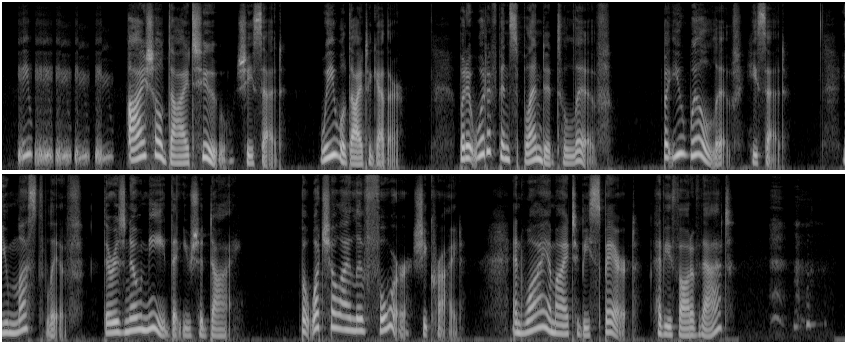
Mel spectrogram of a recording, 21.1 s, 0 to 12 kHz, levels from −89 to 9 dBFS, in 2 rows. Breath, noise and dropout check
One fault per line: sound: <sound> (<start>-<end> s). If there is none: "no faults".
sound: laugh (0.2-1.4 s)
sound: laugh (20.1-20.9 s)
